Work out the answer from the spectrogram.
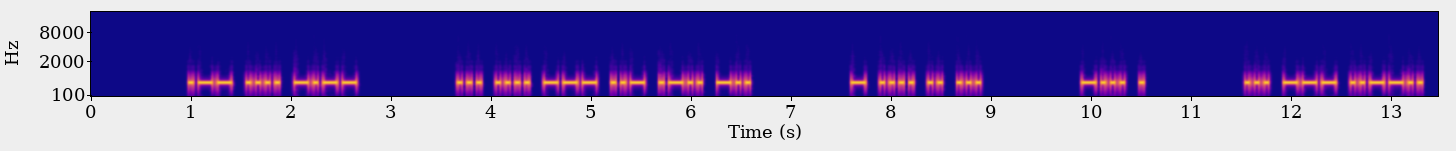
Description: Morse code, heard as a keyed tone, about 25 wpm, 700 Hz. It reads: WHY SHOULD THIS BE SO?
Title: 3x Word-Spacing - Sentences from Top 300 Words - 25wpm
